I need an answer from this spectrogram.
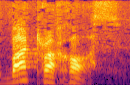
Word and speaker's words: batrachos: The Greek word is batrachos, and you can hear the frog in that if you listen carefully. It's another onomatopoeic word, like tzipur for bird, chirper. Batrachos, batrachos. You pronounce it properly and you're croaking.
